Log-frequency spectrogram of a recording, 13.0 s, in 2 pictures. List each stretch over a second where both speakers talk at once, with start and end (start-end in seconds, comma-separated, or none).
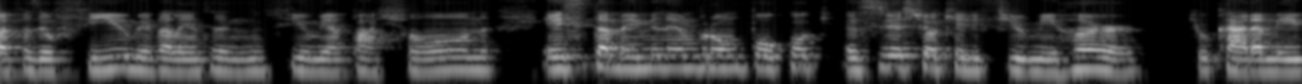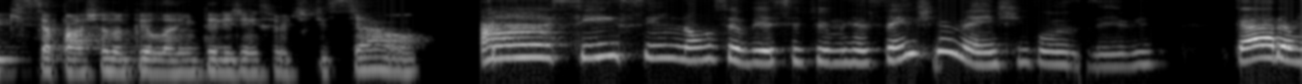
none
